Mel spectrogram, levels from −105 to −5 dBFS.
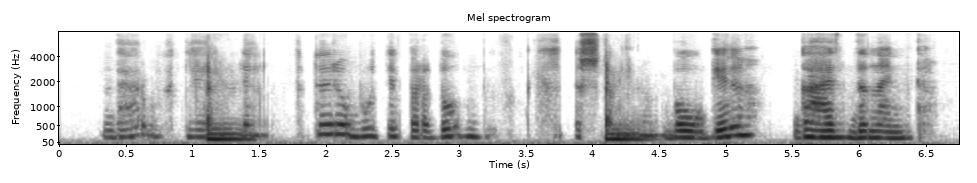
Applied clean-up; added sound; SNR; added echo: neural diffusion model UNIVERSE++.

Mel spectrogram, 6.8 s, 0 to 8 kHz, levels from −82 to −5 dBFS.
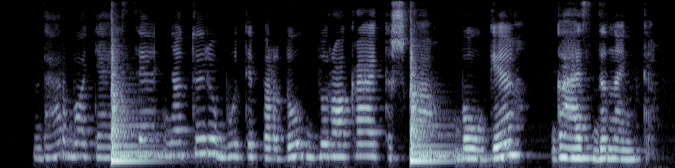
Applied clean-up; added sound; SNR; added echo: none; Snare drum; 1 dB; none.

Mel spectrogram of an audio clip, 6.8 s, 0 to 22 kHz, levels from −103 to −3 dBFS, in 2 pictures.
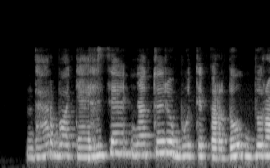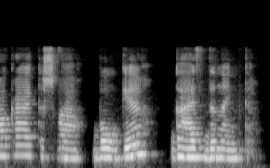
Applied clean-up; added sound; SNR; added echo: neural mask model Resemble Enhance denoiser.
